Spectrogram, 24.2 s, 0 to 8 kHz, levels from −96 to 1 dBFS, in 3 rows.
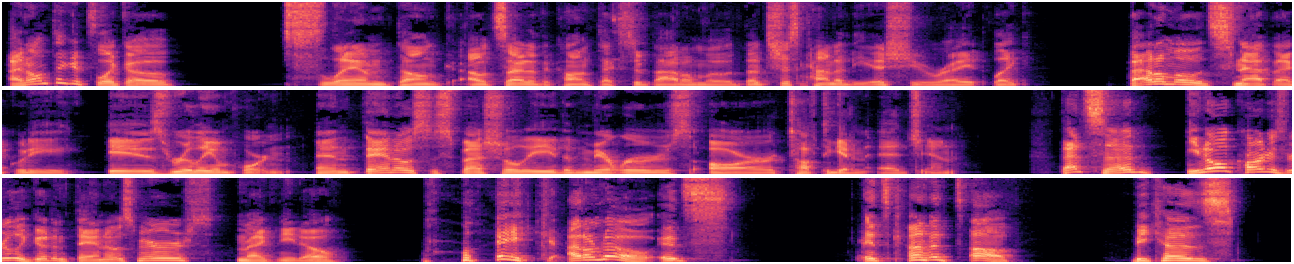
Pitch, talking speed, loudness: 115 Hz, 160 wpm, -18 LUFS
